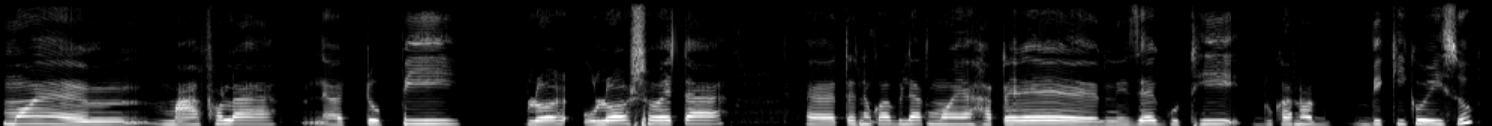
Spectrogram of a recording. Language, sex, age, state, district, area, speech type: Assamese, female, 45-60, Assam, Dibrugarh, rural, spontaneous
